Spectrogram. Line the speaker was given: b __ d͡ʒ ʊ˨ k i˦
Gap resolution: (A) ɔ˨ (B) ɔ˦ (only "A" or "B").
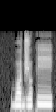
A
